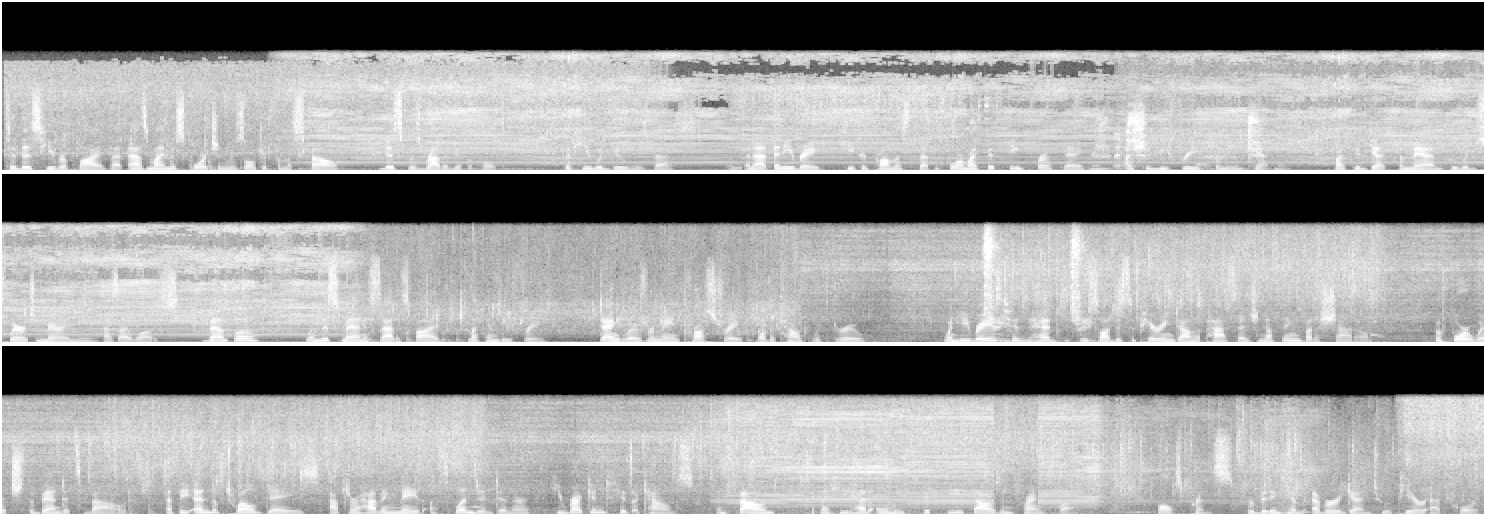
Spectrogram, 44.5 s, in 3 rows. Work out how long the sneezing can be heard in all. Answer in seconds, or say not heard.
3 s.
